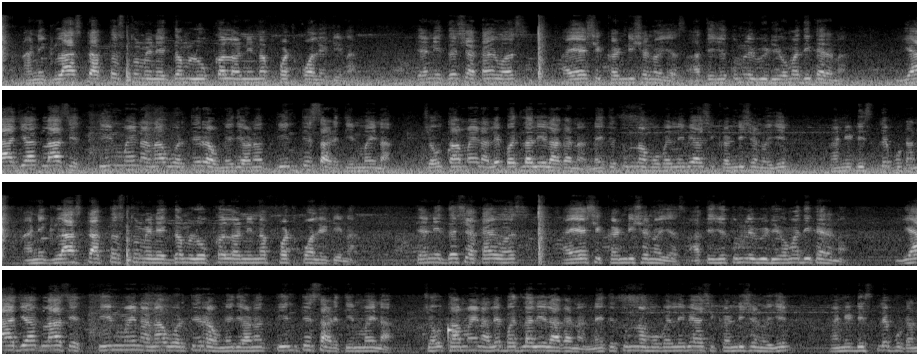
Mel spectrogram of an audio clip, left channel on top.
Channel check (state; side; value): noise; left; rumble, 5 dB below the sound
